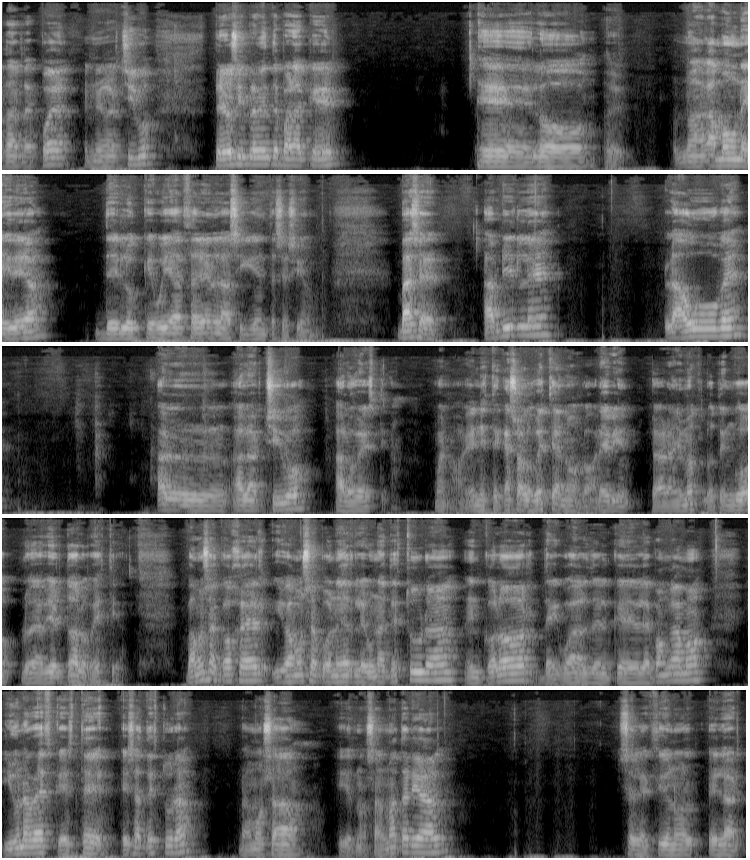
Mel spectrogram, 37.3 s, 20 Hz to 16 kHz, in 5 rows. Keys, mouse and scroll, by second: 8.4-16.7 drag, 15.7 Tab, 16.7-23.2 shift+middle drag, 17.2 a, 23.2 drag, 24.7 Tab, 25.9-35.6 drag, 35.6-36.2 middle drag, 36.2 click, 36.8 click.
